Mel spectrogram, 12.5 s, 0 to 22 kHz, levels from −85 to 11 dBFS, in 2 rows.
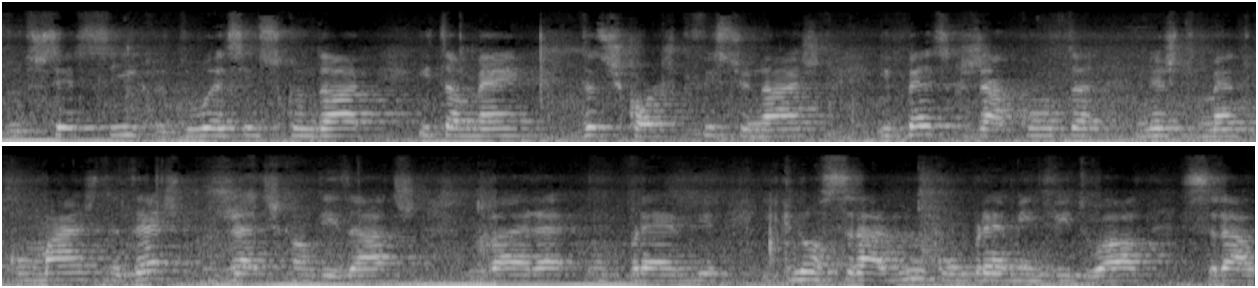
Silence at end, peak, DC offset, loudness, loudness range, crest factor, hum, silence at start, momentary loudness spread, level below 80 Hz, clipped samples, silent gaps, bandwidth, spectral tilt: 0 s; -6 dBFS; under 0.1%; -23 LUFS; 1 LU; 16 dB; none; 0 s; 5 LU; -28 dBFS; under 0.1%; none; 16 kHz; -4.5 dB/octave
